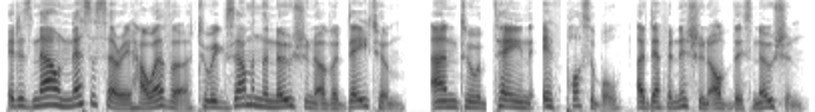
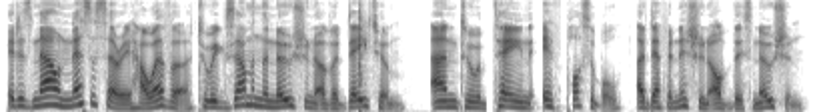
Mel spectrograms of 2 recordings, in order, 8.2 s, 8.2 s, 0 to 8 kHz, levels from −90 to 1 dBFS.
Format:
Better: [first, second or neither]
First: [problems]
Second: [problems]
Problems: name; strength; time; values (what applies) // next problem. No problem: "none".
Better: first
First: none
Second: noise reduction (neural mask model RNNoise)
